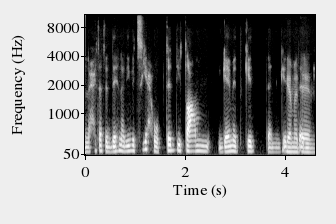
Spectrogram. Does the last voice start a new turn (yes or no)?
yes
